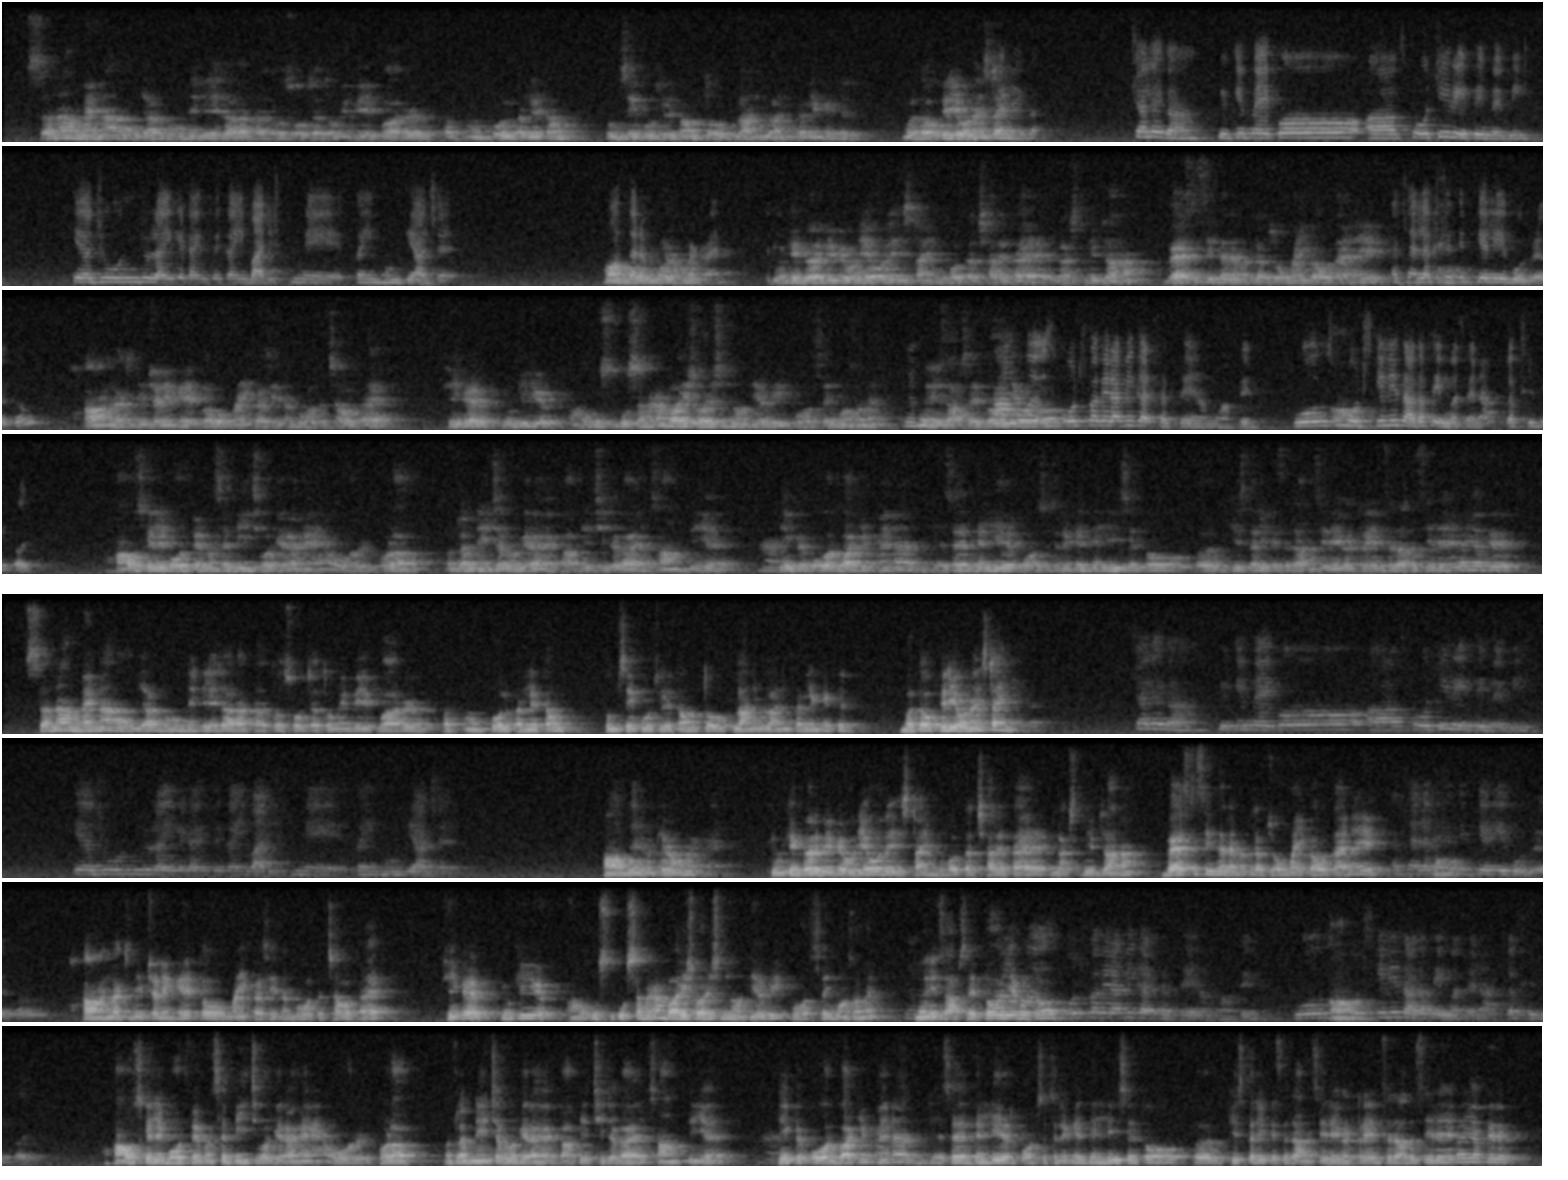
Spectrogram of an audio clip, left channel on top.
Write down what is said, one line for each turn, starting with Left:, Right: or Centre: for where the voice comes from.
Right: सना मैं ना यार घूमने के लिए जा रहा था तो सोचा तुम्हें भी एक बार कॉल कर लेता हूँ तुमसे ही पूछ लेता हूँ तो प्लानिंग व्लानिंग कर लेंगे फिर बताओ फ्री हो ना इस टाइम
Left: चलेगा चलेगा क्योंकि मेरे को आ, सोच ही रही थी मैं भी कि जून जुलाई के टाइम पे कहीं बारिश में कहीं घूम के आ जाए
Right: हाँ
Left: बहुत
Right: वही
Left: गर्म
Right: मैं
Left: बहुत
Right: कह रहा हूँ ना
Left: पड़ रहा है ना इस वजह
Right: क्योंकि
Left: से
Right: गर्मी भी हो रही है और इस टाइम बहुत अच्छा रहता है लक्षद्वीप जाना बेस्ट सीजन है मतलब जो मई का होता है ना ये तो
Left: अच्छा लक्षद्वीप के लिए बोल रहे हो तुम
Right: हाँ लक्षद्वीप चलेंगे तो मई का सीजन बहुत अच्छा होता है ठीक है क्योंकि अ, उस उस समय ना बारिश वारिश नहीं होती है, अभी बहुत सही मौसम है
Left: हम्म
Right: मेरे
Left: हम्म।
Right: हिसाब से तो
Left: हाँ
Right: ये बताओ
Left: वो स्पोर्ट्स वगैरह भी कर सकते हैं हम वहाँ पे वो स्पोर्ट्स
Right: हाँ
Left: के लिए ज्यादा फेमस है ना लक्षद्वीप और-
Right: हाँ उसके लिए बहुत फेमस है बीच वगैरह है और थोड़ा मतलब नेचर वगैरह है काफी अच्छी जगह है शांति है
Left: हाँ
Right: ठीक है और बाकी
Left: हाँ
Right: मैं ना जैसे दिल्ली एयरपोर्ट से चलेंगे दिल्ली से तो अ, किस तरीके से जाना सही रहेगा ट्रेन से ज्यादा सही रहेगा या फिर अ,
